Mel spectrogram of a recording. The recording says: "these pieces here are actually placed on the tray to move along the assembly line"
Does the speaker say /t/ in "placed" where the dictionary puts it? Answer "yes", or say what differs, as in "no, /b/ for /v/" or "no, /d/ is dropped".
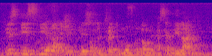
no, /t/ is dropped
